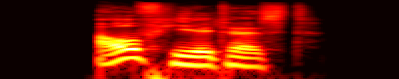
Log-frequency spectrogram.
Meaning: inflection of aufhalten: 1. second-person singular dependent preterite 2. second-person singular dependent subjunctive II
- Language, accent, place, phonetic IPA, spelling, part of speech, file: German, Germany, Berlin, [ˈaʊ̯fˌhiːltəst], aufhieltest, verb, De-aufhieltest.ogg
